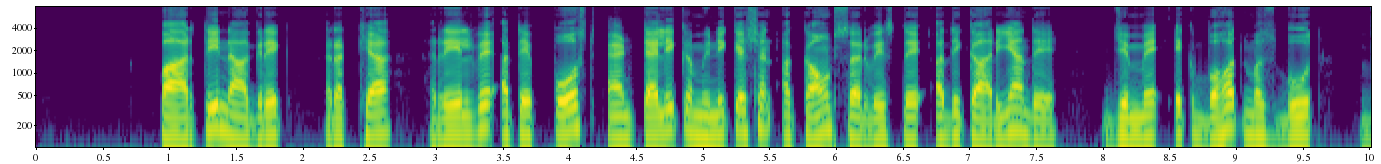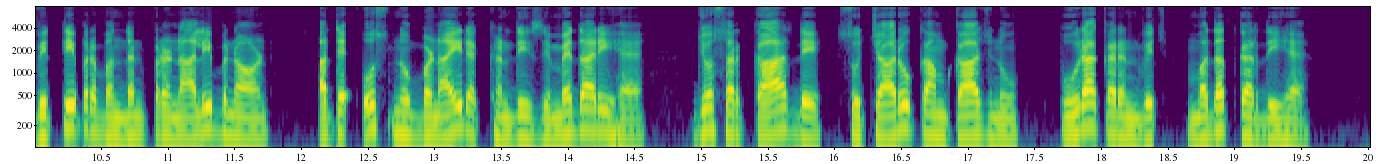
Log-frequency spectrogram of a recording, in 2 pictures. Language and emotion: Punjabi, neutral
